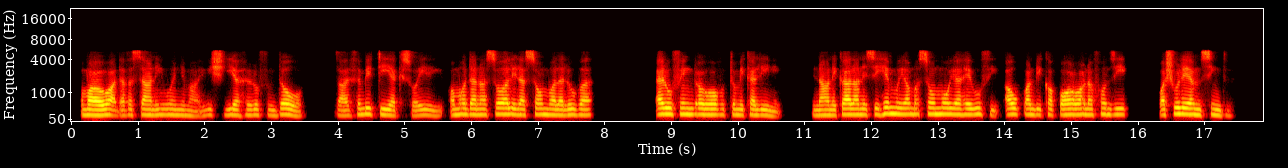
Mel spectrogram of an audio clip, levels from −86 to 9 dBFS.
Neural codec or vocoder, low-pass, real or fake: codec, 16 kHz, 0.2 kbps, FocalCodec; 5.4 kHz; fake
